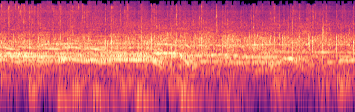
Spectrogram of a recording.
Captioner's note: applause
